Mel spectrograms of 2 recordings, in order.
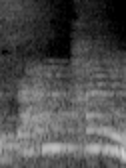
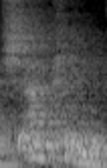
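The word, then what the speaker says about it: Champagne: 샴페인이 원래 자, 프랑스 상파뉴 지방의 이름을 딴 술이에요. 알겠죠? 그래서 이게 상파뉴를 영어식으로 발음을 하면 샴페인이 되는 거야.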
